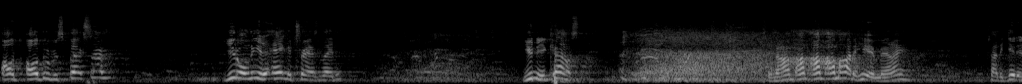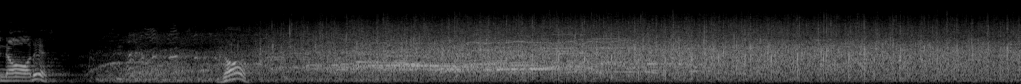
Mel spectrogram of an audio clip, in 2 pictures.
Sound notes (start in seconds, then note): 3.2 laughter; 11.0 laughter; 15.1 applause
